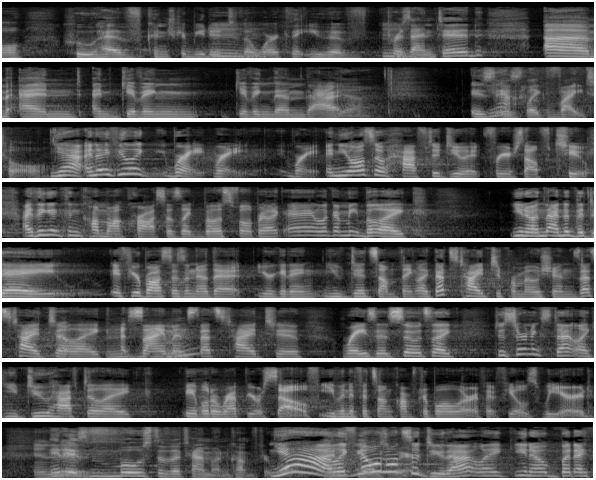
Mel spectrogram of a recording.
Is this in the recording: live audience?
yes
